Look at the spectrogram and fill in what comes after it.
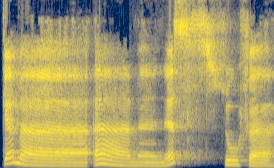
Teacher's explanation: إذن فما اتصل أي المد المتصل أقوى من المد العارض فيؤخذ بالأقوى ويهمش الأضعف. إذن سنعتبره مدا متصل يمد بمقدار 6 حركات. إذن لو وصلنا سقط العارض وبقي فقط المتصل.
